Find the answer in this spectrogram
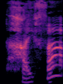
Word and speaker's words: Haifa: She's visiting her sister after getting out of a quite fractious love affair, and she's returning to Haifa, I think is how you pronounce the name of the city, to visit her sister.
